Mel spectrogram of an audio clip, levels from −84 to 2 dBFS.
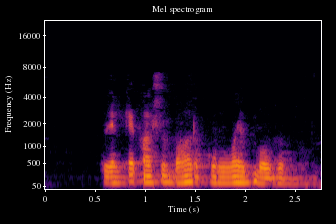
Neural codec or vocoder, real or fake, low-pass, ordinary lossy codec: codec, 16 kHz in and 24 kHz out, 1.1 kbps, FireRedTTS-2 codec; fake; 7.2 kHz; MP3, 32 kbps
